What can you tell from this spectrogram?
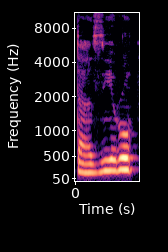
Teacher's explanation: صرف زے کی سیٹی ہے، اور را موٹا ہے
